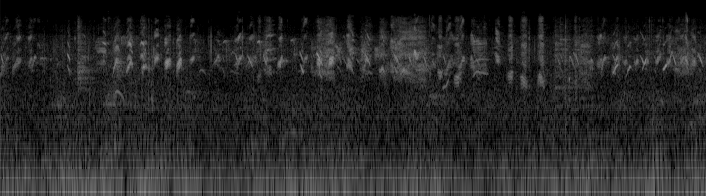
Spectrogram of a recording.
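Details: American goldfinches calling in a flock, many birds in nearby trees: a thick chorus of rapid high-pitched chirps and twitters, loudest in the middle, over steady low background rumble.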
